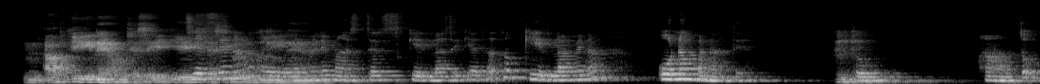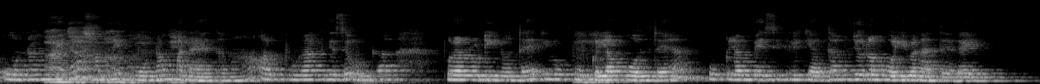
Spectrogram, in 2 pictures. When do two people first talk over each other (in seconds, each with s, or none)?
1.9 s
